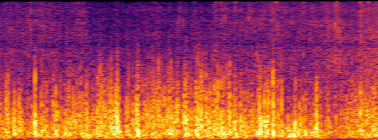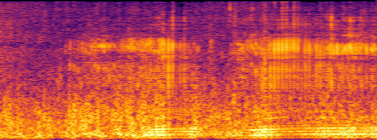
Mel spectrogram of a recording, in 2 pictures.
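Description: Boat engine running nearby: a steady low hum with a high whine that comes in clearly past the middle, over the crackle of wind buffeting the microphone.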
